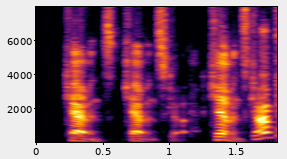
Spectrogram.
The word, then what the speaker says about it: Cavan: Kevin Kevin Scott. Kevin Scott. I've interviewed him. He told me how to pronounce it. It's Kev. He's like, it sounds like Kevin. So Kevin Scott.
